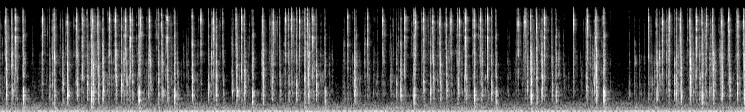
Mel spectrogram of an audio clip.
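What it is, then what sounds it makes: Plastic mechanical keyboard with round keycaps. A white and pink Lofree mechanical keyboard with round plastic keycaps is typed on with long painted nails and fingertips. Rapid bursts of short, bright, clacking taps are broken by brief pauses, each click dying away almost instantly over a faint low hum.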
